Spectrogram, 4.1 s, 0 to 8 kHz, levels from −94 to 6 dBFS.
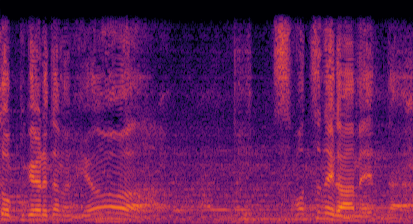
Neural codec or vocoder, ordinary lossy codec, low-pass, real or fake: codec, 16 kHz in and 24 kHz out, 1 kbps, XY-Tokenizer; none; 7.2 kHz; fake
